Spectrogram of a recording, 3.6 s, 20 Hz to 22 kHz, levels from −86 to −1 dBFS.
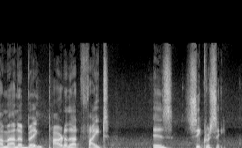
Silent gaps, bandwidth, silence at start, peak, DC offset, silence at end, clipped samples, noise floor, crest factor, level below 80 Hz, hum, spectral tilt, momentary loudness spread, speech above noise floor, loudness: none; 16 kHz; 0 s; -4 dBFS; under 0.1%; 0.25 s; under 0.1%; -46 dBFS; 14 dB; -52 dBFS; none; -3.5 dB/octave; 7 LU; 30 dB; -16 LUFS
